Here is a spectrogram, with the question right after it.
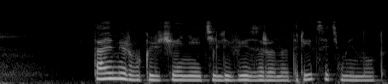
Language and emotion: Russian, neutral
